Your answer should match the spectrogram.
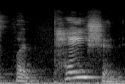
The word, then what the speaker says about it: plantation: remember that, and plantation, as always, when the word ends with T-I-O-N, the stress goes in front of that syllable, which is plantation in this case, plantation.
